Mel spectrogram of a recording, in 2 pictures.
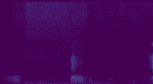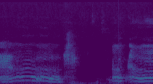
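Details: Two pet whippets arguing over a bone: short low growl at first, then a long rumbling, wavering growl from about three seconds and another rising snarl near the end, with quiet pauses between.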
